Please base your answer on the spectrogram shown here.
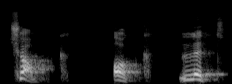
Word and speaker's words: chocolate: chocolate chocolate okay chocolate the spelling confuses you but when you listen to the pronunciation chocolate choc Ock lit it there are only two vowel sounds and the stress is on the first chocolate goes in the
